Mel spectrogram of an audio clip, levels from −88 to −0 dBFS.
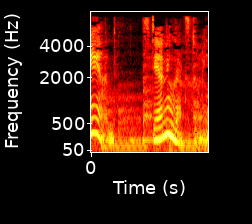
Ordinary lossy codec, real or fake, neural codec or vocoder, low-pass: MP3, 32 kbps; fake; codec, 16 kHz, 16 kbps, FunCodec, trained on Chinese and English, 50 frames a second; 7.2 kHz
